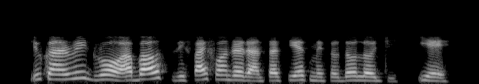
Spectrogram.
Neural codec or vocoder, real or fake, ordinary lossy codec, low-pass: codec, 16 kHz in and 24 kHz out, 1 kbps, XY-Tokenizer; fake; Opus, 64 kbps; 3.6 kHz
